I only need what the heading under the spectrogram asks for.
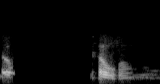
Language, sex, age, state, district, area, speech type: Bodo, male, 18-30, Assam, Chirang, rural, conversation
